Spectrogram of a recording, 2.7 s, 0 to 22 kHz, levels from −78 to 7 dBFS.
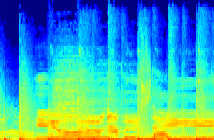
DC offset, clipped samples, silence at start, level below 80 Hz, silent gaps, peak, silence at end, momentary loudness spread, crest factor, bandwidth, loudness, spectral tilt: under 0.1%; 0.5%; 0 s; -18 dBFS; none; 0 dBFS; 0 s; 3 LU; 10 dB; over 20 kHz; -10 LUFS; -5 dB/octave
